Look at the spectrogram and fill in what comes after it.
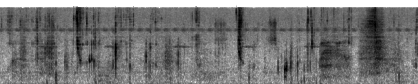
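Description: Faint mouth sounds of someone chewing fuchka (pani puri), with scattered small crunches and clicks of the crisp shells.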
